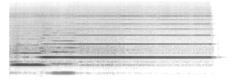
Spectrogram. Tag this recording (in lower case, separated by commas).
musical instrument, music, wind instrument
